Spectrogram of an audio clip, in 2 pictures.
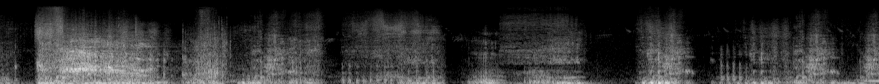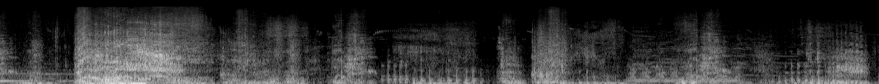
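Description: A large reptile-like creature snarls and hisses.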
